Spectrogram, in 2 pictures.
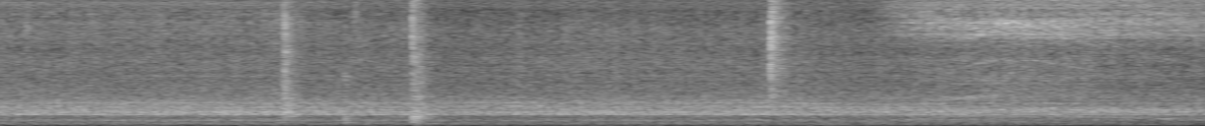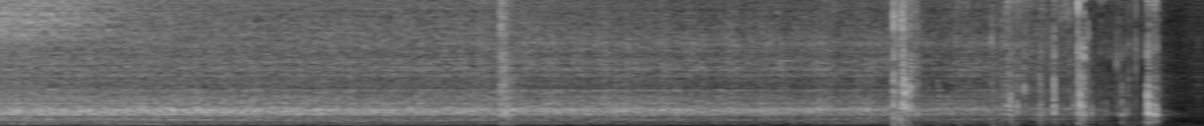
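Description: Milling machine running with a steady whine, gradually getting quieter; a few light clicks, and a sharp click about ten and a half seconds in.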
